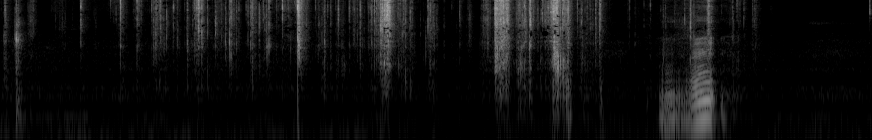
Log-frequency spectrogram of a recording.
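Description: Foil wrapper of a Panini Prizm baseball card pack being torn open and crinkled by hand: a string of sharp crackles and short rips.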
